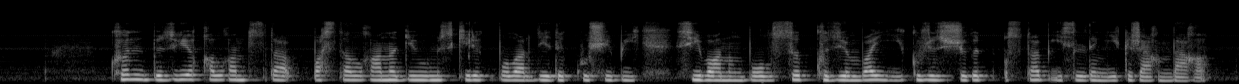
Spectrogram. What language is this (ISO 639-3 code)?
kaz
